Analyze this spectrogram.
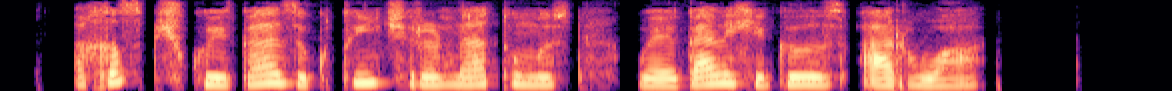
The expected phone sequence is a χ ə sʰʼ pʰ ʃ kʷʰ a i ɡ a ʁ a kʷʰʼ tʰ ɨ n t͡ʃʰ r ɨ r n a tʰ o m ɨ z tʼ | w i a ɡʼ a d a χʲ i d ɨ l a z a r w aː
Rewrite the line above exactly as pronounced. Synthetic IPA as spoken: a χ ə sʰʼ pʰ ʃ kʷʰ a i ɡ a z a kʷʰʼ tʰ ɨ n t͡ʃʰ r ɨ r n a tʰ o m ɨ z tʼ | w i a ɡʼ a n a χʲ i ɡ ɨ l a z a r w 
